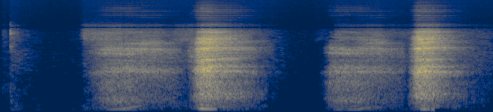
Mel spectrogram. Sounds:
Sigh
